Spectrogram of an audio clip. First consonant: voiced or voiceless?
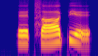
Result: voiceless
